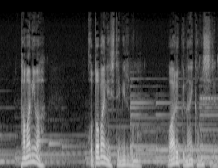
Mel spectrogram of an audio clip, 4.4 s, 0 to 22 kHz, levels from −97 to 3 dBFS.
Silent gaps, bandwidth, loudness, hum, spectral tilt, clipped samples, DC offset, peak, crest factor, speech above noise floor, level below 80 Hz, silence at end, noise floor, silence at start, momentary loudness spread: none; 16 kHz; -24 LUFS; none; -6 dB/octave; under 0.1%; under 0.1%; -6 dBFS; 18 dB; 21 dB; -42 dBFS; 0 s; -44 dBFS; 0 s; 18 LU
